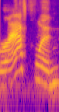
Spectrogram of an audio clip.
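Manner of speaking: backwoods mountain twang. Showing how backwoods mountain folk say wrestling, backwoods mountain twang. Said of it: "it is definitely wrestling with that twang to it".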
